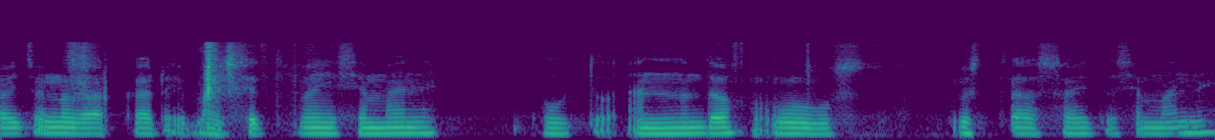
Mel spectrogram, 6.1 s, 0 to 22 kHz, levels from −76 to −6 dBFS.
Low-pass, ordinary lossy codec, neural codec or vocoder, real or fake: 7.2 kHz; MP3, 64 kbps; codec, 24 kHz, 0.9 kbps, DualCodec; fake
